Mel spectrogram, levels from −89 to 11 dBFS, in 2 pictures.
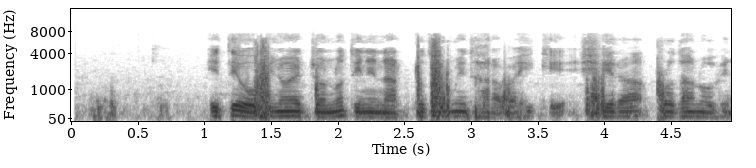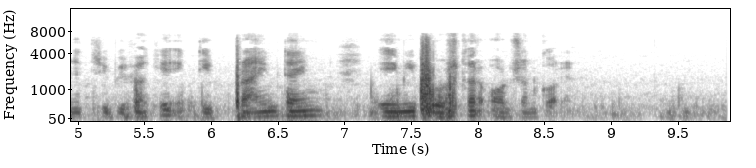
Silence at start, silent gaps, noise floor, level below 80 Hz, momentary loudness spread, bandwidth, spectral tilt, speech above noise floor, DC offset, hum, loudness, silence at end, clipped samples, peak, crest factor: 0.15 s; none; -48 dBFS; -40 dBFS; 17 LU; 7.4 kHz; -7 dB/octave; 30 dB; under 0.1%; none; -18 LUFS; 0.3 s; under 0.1%; 0 dBFS; 18 dB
